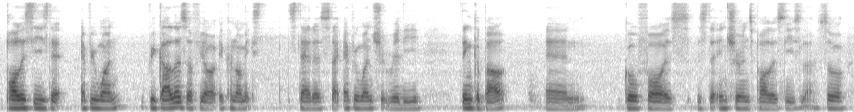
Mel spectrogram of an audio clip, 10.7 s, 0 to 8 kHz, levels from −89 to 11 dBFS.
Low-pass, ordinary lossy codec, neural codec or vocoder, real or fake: 7.2 kHz; none; autoencoder, 48 kHz, 128 numbers a frame, DAC-VAE, trained on Japanese speech; fake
